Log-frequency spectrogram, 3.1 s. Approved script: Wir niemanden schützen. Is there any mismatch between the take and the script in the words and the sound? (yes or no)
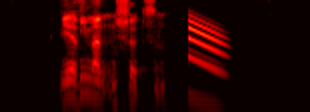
yes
